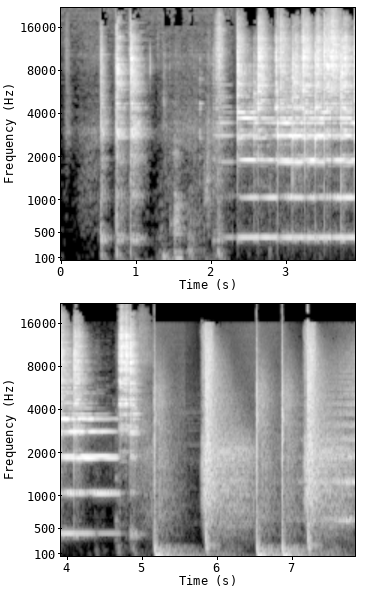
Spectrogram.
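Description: A cow's Schelle, a rattle-type cowbell rather than a cast bell, clanks and rings at the Allgäu Triathlon in an irregular series of metallic strikes, with one long sustained ringing tone in the middle before more rattling, jangling clanks follow.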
